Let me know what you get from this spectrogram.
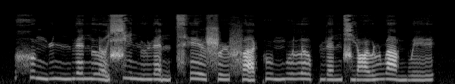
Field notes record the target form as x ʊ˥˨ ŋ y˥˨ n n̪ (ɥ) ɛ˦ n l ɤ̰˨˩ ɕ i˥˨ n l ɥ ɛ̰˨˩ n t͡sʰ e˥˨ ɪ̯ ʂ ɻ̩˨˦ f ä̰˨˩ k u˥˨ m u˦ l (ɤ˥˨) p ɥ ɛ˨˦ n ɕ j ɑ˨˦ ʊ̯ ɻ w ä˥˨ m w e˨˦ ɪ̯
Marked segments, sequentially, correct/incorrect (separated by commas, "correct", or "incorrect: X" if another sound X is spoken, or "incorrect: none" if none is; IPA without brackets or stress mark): correct, correct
